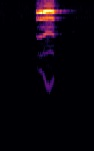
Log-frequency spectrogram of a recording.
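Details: Single brief, bright, high-pitched note from a black-backed tanager, a sharp chip lasting about a quarter second with a faint lower downward-curving tone beneath, otherwise quiet.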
